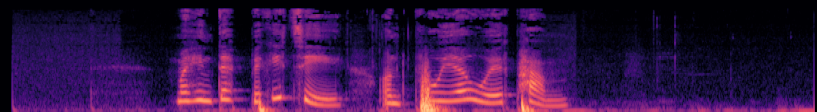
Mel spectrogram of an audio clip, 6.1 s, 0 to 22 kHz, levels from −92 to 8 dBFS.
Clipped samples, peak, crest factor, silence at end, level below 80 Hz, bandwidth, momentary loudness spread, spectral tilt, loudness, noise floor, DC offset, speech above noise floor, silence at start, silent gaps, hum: under 0.1%; 0 dBFS; 22 dB; 0 s; -28 dBFS; 16.5 kHz; 15 LU; -6.5 dB/octave; -20 LUFS; -57 dBFS; under 0.1%; 39 dB; 1.35 s; none; none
